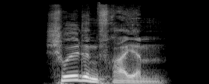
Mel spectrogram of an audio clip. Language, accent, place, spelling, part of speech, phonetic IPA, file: German, Germany, Berlin, schuldenfreiem, adjective, [ˈʃʊldn̩ˌfʁaɪ̯əm], De-schuldenfreiem.ogg
- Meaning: strong dative masculine/neuter singular of schuldenfrei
